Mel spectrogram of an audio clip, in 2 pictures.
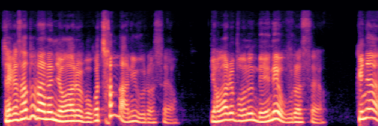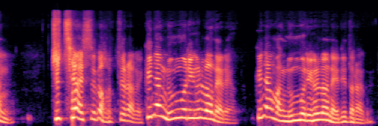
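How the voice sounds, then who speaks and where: A man preaching a Sunday sermon as pastor, in a conversational style full of rhetorical questions, his voice dropping low and soft at emotional points. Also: sing-song, a little fast. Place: church sanctuary.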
